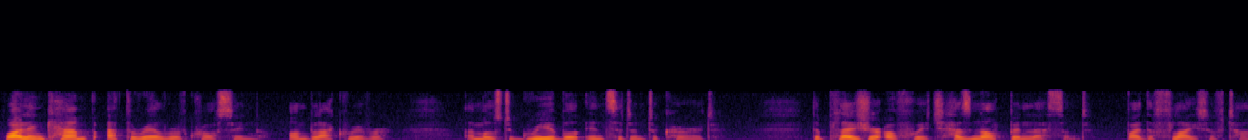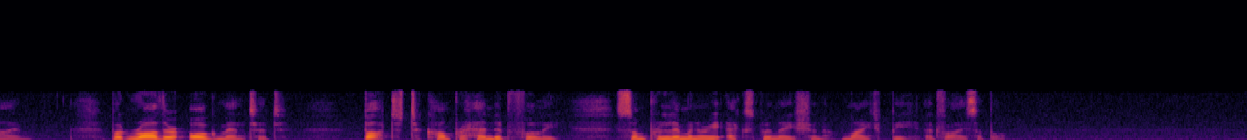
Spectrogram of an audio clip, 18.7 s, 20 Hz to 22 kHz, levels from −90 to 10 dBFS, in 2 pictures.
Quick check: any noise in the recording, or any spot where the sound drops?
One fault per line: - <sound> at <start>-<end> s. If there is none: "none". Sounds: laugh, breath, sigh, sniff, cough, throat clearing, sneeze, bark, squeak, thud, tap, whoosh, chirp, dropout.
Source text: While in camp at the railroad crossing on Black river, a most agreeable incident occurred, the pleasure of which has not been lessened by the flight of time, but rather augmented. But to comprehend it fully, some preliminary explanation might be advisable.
none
